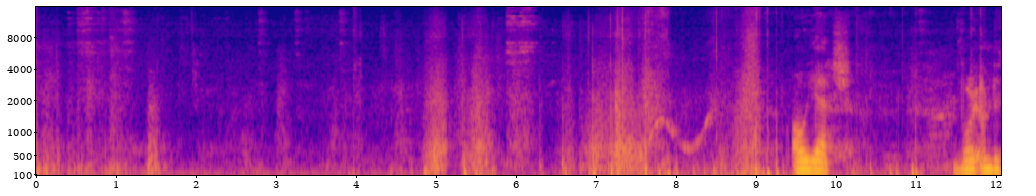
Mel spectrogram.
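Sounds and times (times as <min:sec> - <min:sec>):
wavering high-pitched tone: 0:07.6 - 0:08.7.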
